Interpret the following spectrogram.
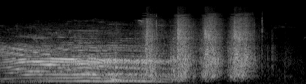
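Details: A white red deer stag in a wildlife reserve at Mugron, Landes, France, bellows during the October rut, a deep drawn-out call sinking in pitch, then rough breathy grunts; apparently displeased by its keeper's presence.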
